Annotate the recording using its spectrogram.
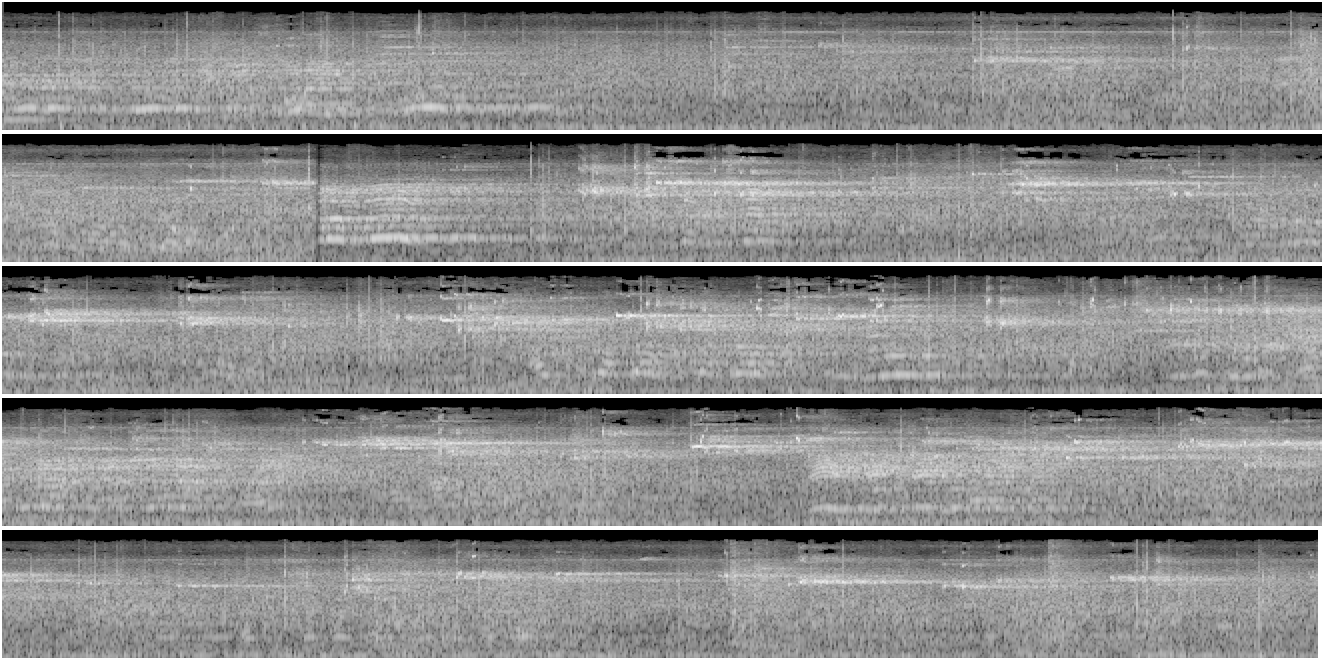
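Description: Basketball game on a hardwood gym court: the ball bouncing as players dribble, sneakers squeaking in short high chirps, and players calling out, all echoing around the large gym.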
